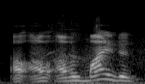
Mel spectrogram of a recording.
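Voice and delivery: ordinary talk, nothing marked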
